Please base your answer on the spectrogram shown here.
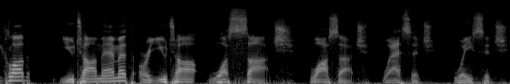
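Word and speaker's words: Wasatch: about the mountains out there the Utah was wasach wasach okay that's the mountain range out there w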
